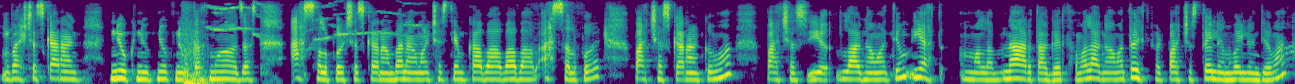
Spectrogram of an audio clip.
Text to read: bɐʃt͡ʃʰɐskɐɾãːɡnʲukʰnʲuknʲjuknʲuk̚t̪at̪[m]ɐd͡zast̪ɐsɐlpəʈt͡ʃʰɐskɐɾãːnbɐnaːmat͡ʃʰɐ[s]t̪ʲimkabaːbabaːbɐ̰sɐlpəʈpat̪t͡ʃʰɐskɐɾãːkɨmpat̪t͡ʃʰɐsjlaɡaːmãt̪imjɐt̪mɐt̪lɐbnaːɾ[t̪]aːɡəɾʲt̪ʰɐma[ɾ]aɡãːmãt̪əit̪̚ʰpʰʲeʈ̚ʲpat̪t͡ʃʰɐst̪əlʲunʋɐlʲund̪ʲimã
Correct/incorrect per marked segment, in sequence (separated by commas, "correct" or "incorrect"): correct, correct, correct, incorrect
